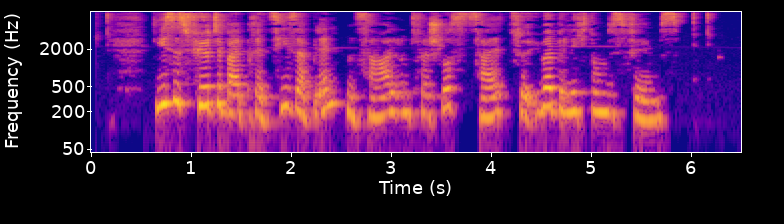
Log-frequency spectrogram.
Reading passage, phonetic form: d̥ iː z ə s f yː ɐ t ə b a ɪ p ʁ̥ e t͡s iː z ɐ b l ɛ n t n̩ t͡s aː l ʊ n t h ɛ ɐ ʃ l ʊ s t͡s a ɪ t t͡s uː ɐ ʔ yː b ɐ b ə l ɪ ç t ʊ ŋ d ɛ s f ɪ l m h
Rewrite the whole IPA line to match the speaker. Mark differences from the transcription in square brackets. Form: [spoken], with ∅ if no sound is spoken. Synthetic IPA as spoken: d̥ iː z ə s f yː ɐ t ə b a ɪ p ʁ̥ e t͡s iː z ɐ b l ɛ n [d] n̩ t͡s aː l ʊ n t [f] ɛ ɐ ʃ l ʊ s t͡s a ɪ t t͡s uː ɐ ʔ yː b ɐ b ə l ɪ ç t ʊ ŋ d ɛ s f ɪ l m [s]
